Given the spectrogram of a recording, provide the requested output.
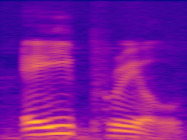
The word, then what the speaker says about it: April: ¿Te acuerdas que habíamos dicho que la I del six era en la garganta y se decía six? Ahí tiene concordancia el hecho de que la I se pronuncia en la garganta y la L también. Por eso es más fácil pronunciarlo de esa manera.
